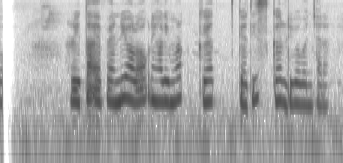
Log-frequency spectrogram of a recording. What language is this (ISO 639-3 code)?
sun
